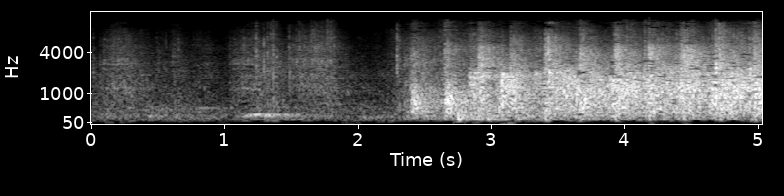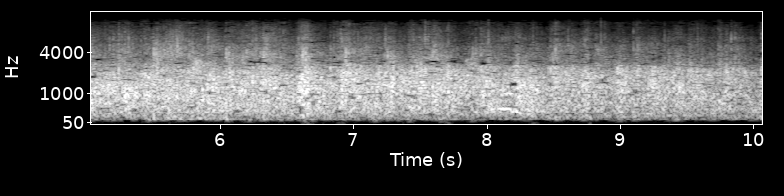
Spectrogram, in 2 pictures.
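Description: An audience applauding, the clapping breaking out about two and a half seconds in and holding steady and dense.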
